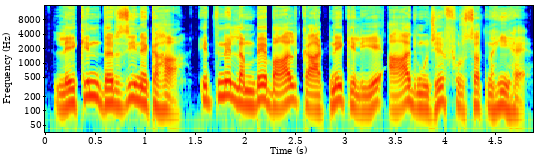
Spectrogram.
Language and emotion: Urdu, neutral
